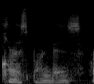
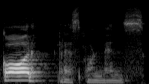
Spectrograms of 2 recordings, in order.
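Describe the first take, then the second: First: Said in the usual way. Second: COR held long and loud in "correspondence"; "correspondence" in two parts, loud slow COR first; split for memorising. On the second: Shown as a demonstration. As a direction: break "correspondence" after a drawn-out, punched COR. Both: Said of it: "किसको कैसे याद रखना है".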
